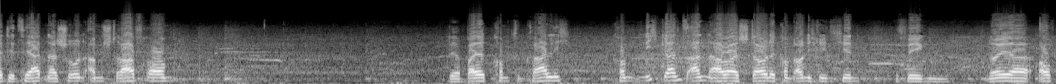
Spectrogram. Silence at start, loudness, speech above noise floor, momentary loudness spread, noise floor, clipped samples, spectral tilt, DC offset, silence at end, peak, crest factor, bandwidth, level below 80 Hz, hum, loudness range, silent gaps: 0 s; -8 LUFS; 22 dB; 23 LU; -29 dBFS; 1%; -5 dB/octave; under 0.1%; 0 s; 0 dBFS; 10 dB; 12 kHz; -34 dBFS; none; 7 LU; none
